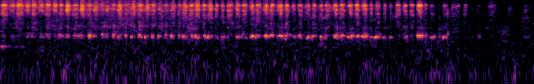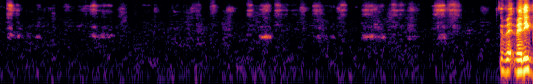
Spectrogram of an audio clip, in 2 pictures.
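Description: Stylus scratching back and forth on a drawing tablet while colouring in a shape, a faint steady scribbling for about six seconds, then a few short isolated strokes and taps.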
